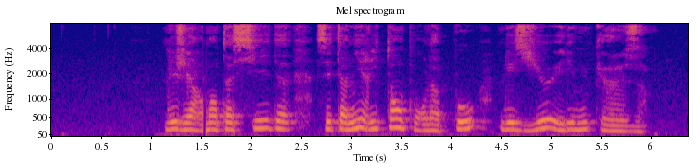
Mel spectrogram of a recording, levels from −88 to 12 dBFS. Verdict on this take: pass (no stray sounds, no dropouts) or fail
fail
